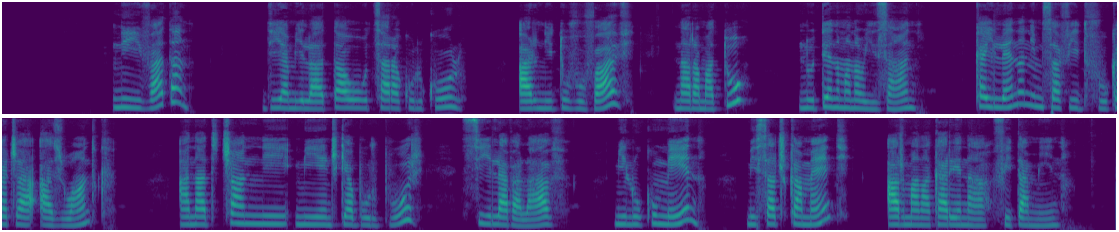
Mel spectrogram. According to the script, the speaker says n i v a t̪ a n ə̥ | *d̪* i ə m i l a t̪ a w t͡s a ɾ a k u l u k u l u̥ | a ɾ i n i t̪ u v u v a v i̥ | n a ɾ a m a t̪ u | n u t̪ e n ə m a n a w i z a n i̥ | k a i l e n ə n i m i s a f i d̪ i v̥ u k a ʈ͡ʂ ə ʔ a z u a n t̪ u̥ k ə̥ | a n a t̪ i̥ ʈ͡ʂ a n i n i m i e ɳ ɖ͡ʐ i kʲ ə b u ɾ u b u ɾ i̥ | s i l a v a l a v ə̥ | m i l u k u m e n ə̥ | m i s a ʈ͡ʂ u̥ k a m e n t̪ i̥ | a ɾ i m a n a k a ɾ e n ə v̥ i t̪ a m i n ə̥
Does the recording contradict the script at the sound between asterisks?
no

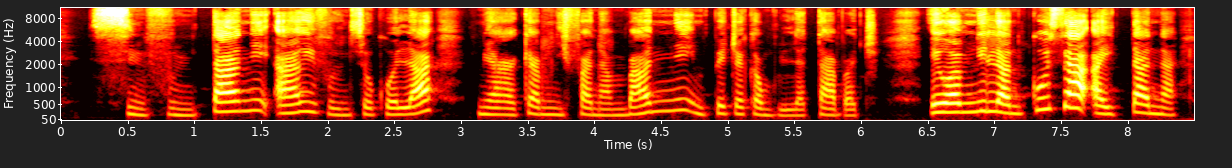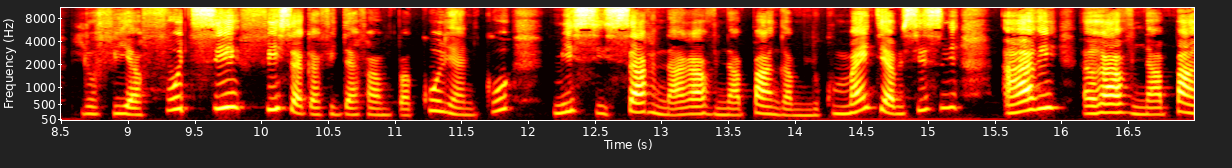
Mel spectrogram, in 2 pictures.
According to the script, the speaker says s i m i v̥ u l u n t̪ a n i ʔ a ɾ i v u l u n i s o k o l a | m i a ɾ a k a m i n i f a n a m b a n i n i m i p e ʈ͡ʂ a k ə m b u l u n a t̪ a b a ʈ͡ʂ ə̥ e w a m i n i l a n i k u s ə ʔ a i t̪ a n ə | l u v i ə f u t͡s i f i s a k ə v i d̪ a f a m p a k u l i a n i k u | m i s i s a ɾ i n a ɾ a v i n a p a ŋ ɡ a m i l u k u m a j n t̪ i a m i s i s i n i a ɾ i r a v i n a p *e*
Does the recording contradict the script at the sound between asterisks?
yes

